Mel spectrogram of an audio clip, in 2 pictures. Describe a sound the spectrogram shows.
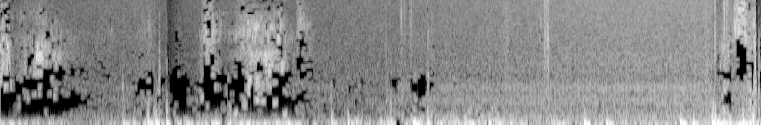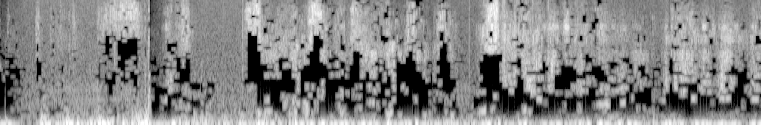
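A second young man answers into a microphone through a loudspeaker.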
